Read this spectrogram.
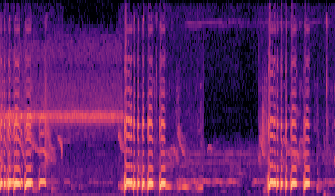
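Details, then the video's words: Loud-voiced local zebra dove, five years old, singing to draw other doves into song; three separate phrases of rapid, bubbling cooing notes, each about a second long, spaced a few seconds apart. "Perkutut lokal gacor suara besar"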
